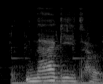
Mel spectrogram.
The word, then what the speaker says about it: Nagito: It's like Nagito, not Negito.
